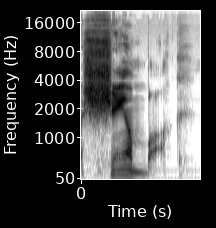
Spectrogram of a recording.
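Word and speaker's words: sjambok: and i think i'm going to get a schambach have you have you seen it do you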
